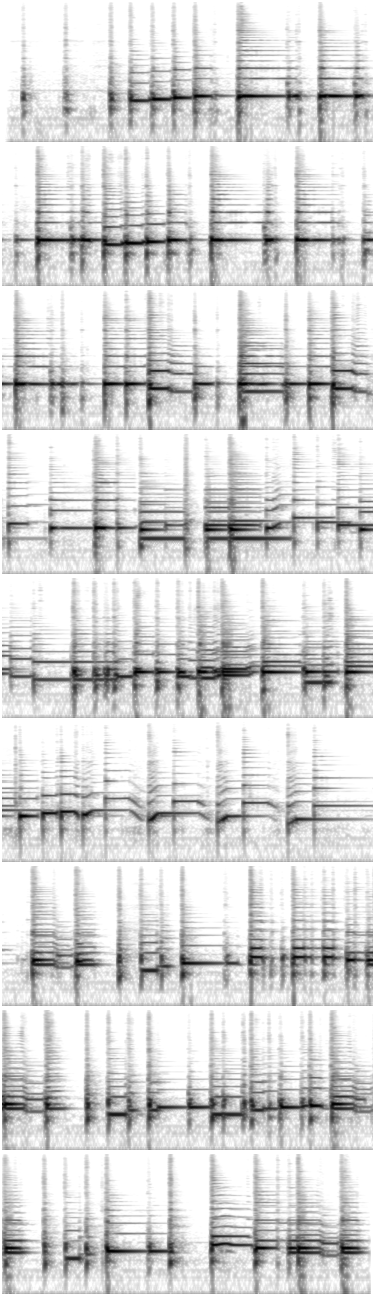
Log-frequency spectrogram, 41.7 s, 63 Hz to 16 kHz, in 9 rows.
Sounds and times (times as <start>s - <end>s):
Guitar: 0.1s - 41.7s
Ukulele: 0.1s - 41.7s.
